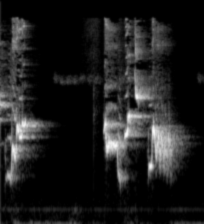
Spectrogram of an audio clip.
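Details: White-rumped shama song for morning provoking of other birds: two short bursts of harsh, slurred mid-pitched notes with a brief pause between them.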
